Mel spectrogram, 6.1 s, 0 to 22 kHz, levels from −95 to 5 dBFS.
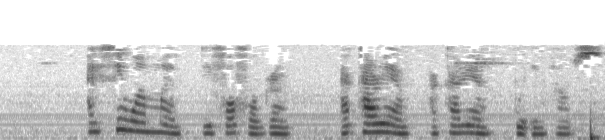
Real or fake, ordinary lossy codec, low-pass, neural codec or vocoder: real; MP3, 24 kbps; 7.2 kHz; none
